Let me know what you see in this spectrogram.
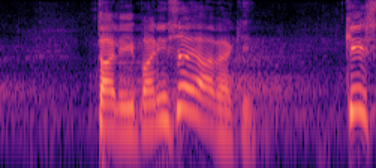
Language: Estonian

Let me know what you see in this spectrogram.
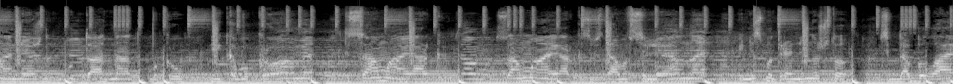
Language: Russian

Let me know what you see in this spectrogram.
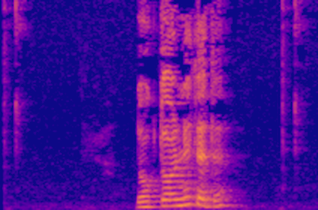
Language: Turkish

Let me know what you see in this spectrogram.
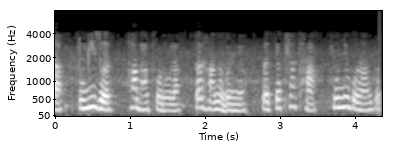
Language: Marathi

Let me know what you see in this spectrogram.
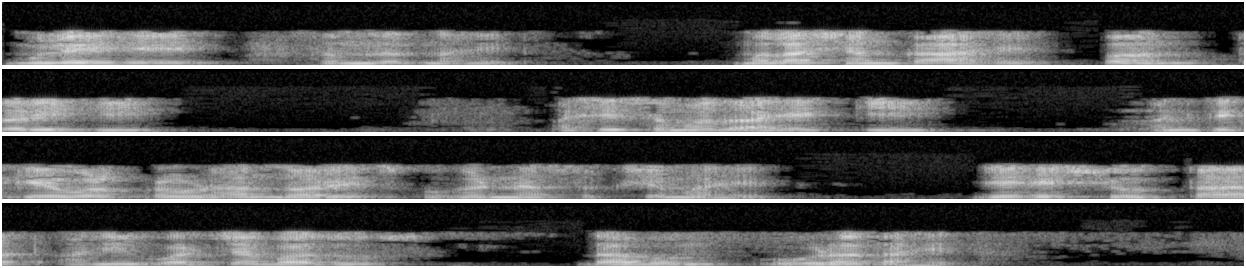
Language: Marathi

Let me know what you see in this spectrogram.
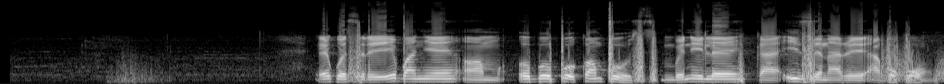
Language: Igbo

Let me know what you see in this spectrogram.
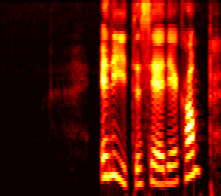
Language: Norwegian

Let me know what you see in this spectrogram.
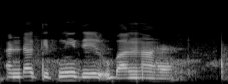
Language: Urdu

